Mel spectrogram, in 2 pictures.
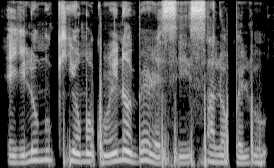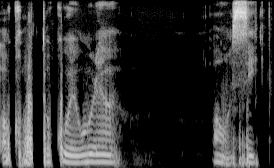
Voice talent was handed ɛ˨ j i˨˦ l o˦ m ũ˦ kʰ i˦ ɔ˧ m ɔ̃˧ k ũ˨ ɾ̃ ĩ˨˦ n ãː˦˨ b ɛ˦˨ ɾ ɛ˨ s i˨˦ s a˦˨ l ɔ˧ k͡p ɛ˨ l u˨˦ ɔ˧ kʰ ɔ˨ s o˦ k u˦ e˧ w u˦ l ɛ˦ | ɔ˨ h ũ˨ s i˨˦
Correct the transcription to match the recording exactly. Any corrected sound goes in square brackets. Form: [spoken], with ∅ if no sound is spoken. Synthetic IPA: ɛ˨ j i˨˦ l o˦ m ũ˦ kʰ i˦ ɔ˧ m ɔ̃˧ k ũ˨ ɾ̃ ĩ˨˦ n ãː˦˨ b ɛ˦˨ ɾ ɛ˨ s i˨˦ s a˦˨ l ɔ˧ k͡p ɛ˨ l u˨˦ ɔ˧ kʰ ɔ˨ [t] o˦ k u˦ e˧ w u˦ [ɾ] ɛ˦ | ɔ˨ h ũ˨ s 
